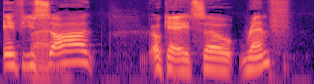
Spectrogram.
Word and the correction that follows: Refn: is that how you say his? I never know how to say his Rain. – Refn? I say Refn.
